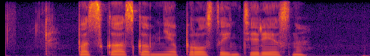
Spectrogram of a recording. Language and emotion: Russian, neutral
